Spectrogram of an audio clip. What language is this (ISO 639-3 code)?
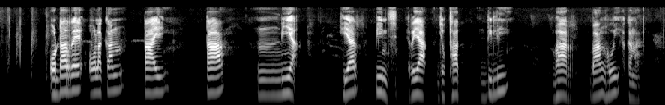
sat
